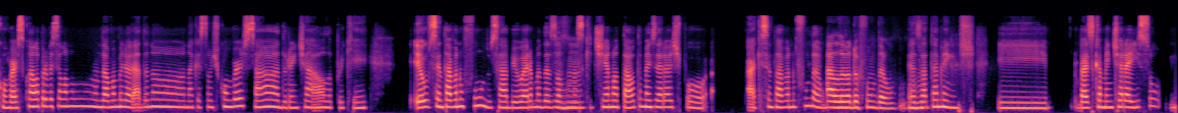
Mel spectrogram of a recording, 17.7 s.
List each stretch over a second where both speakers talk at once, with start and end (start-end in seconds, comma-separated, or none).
none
